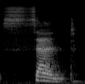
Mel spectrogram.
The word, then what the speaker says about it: cent: if I said that that was a soft C you know soft C's sound like s's hard C's sound like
